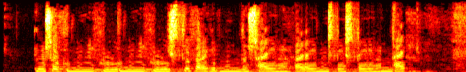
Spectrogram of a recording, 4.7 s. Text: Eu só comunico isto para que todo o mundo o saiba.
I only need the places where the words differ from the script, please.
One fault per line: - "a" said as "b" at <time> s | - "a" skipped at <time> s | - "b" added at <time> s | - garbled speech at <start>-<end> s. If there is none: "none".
- "comunico" added at 1.2 s
- "todo" skipped at 2.2 s
- garbled speech at 2.9-4.1 s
